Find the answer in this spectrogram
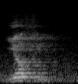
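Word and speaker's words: Yofi (יופי): Como se fala beleza em hebraico? Fala, fala. Fala bem. Yofi, yofi. A palavra yofi é beleza. Não precisa do bar, yofi.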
